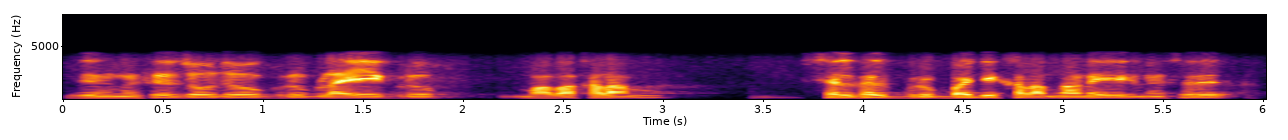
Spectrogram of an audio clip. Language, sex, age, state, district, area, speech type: Bodo, male, 30-45, Assam, Kokrajhar, rural, conversation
